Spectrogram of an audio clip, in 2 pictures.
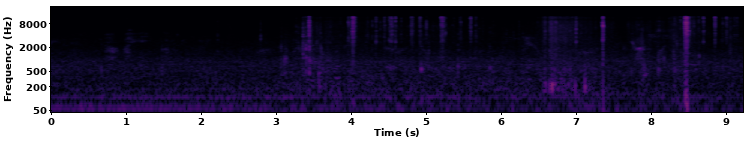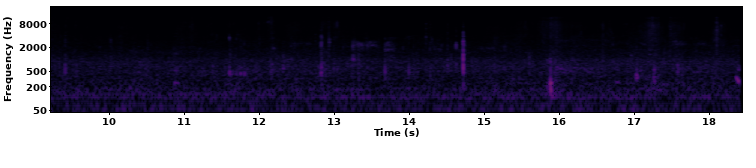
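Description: Banding tool clicking against a metal rivet band as it is fitted to an eaglet's leg: a run of sharp clicks from about three and a half to nine seconds in, the loudest about eight and a half seconds in, then a few fainter clicks later on.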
